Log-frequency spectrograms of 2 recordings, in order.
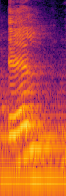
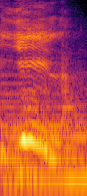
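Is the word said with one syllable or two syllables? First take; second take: one; two. First: The word is said as one short syllable. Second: The word is said as two syllables, ye-la. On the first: The speaker calls it wrong. "C'est pas elle" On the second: The speaker calls it right. "mais c'est yéla"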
